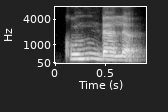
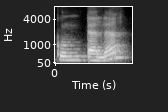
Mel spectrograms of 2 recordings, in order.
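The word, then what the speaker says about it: कुंडल: So kundala. So not kuntala, kundala. Okay. Kundala. Like Yeah. same in Tamil. Okay. In Tamil, we only have ta, so we might say kuntala, but Okay. the pronunciation is kundala.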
